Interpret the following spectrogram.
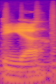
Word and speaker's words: Dia: Dia as a name is pronounced Dia.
